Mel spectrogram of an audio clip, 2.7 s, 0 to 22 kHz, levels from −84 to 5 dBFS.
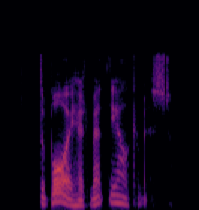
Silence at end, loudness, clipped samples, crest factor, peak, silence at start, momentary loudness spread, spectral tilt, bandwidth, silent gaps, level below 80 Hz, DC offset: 0.4 s; -43 LUFS; under 0.1%; 22 dB; -22 dBFS; 0.55 s; 13 LU; -5 dB/octave; 9 kHz; none; -80 dBFS; under 0.1%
